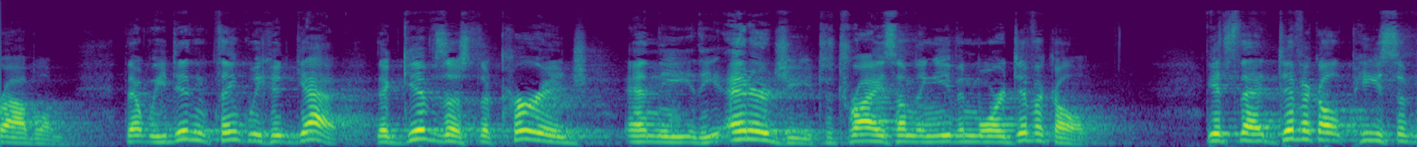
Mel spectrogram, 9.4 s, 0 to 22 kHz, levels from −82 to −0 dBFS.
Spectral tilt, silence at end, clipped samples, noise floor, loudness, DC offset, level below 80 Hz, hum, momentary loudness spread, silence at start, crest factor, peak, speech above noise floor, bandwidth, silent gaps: -6 dB/octave; 0 s; under 0.1%; -52 dBFS; -16 LUFS; under 0.1%; -64 dBFS; none; 10 LU; 0 s; 16 dB; 0 dBFS; 36 dB; 15.5 kHz; none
